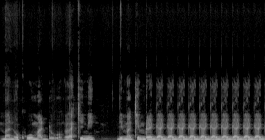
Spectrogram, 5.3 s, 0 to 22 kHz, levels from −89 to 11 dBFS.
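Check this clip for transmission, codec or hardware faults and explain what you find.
One fault is present, a broken-record loop from 3.22 s to the end. The same 0.22 s fragment of speech repeats exactly, back to back, about ten times. The cause is likely a stalled player or stream resending its last buffer. Unlike an echo, the repeats never decay, and the speech that should follow is lost.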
